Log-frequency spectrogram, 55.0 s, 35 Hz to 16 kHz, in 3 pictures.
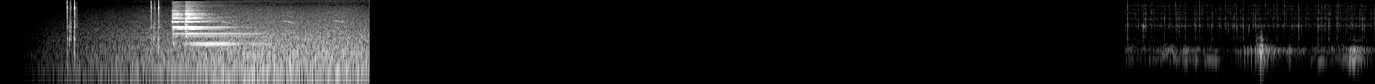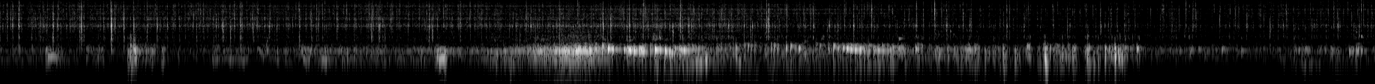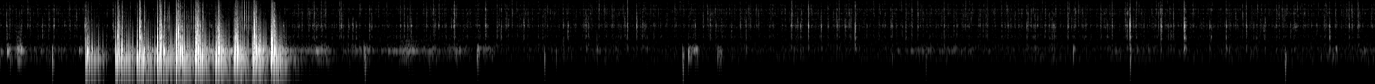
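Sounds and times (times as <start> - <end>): soft water noise: 0.4 - 5.0, 15.0 - 55.0
rapid underwater rattle: 15.1 - 44.6.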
